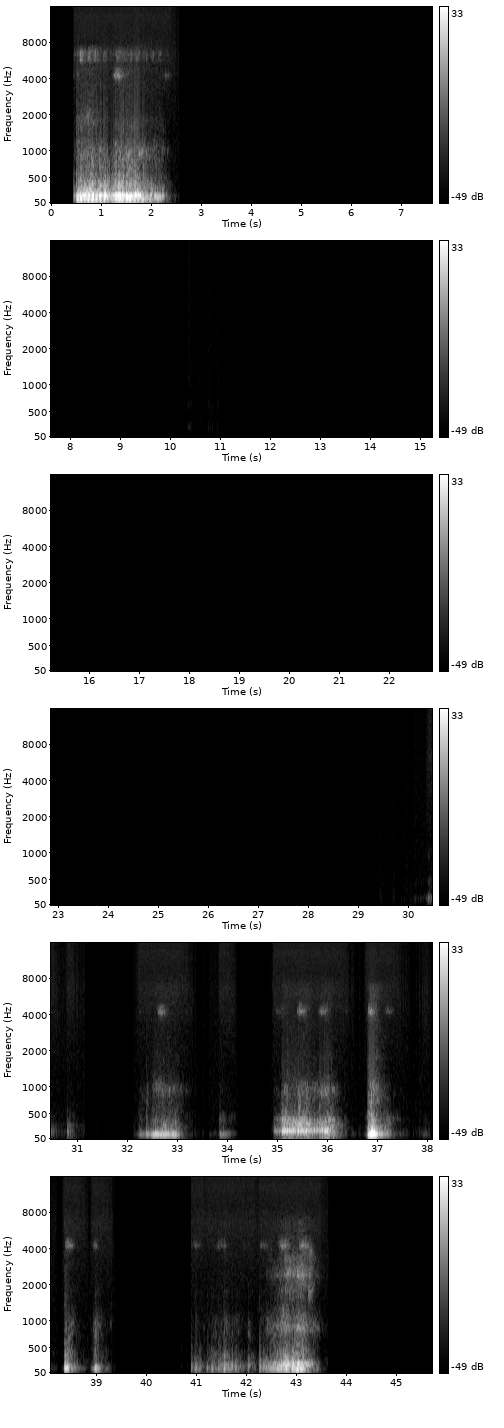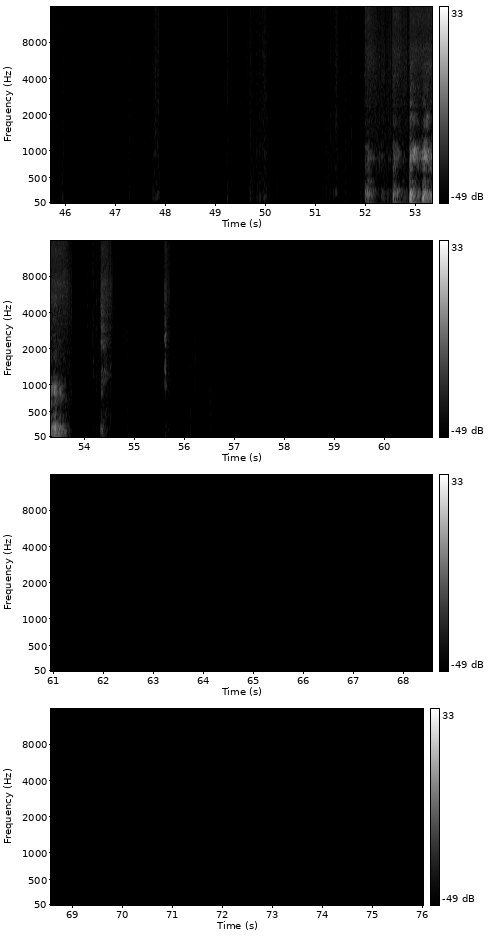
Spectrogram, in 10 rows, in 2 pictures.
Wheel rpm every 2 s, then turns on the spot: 0, 0, 0, 0, 0, 0, 0, 0, 0, 0, 0, 0, 0, 0, 0, 0, 0, 0, 0, 0, 0, 0, 0, 0, 0, 0, 0, 0, 0, 0, 0, 0, 0, 0, 0, 0, 0, 0.
none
